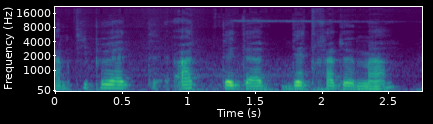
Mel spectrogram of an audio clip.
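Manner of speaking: stumbling, tripping and repeating words. Speaker addresses the audience while waiting to show something, stumbling over words. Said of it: "je bafouille".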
